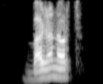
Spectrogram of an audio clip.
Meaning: subscriber
- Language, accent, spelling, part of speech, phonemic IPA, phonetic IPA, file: Armenian, Eastern Armenian, բաժանորդ, noun, /bɑʒɑˈnoɾtʰ/, [bɑʒɑnóɾtʰ], Hy-բաժանորդ.ogg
